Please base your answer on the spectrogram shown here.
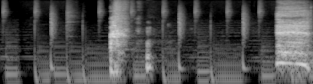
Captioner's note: laughs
